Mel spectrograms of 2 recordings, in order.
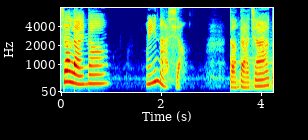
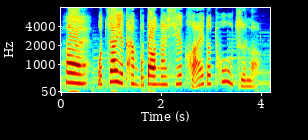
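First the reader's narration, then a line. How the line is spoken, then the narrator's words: Sighing. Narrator (Chinese): 米娜叹了口气说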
